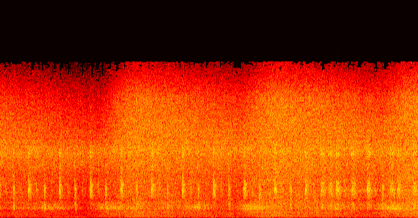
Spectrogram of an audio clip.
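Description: A rowing machine's flywheel whirs and whooshes with each steady stroke.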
